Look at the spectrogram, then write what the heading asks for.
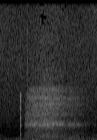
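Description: A dog snoring softly in the background, one drawn-out raspy breath following a brief click, faint and close-miked with no one talking.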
